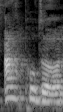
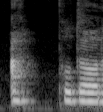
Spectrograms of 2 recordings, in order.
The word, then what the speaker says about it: Apeldoorn: It's Appledorn, it's not Appledorn as in English Appledorn, it's as in a type of tulip, which is, and it's spelt Apeldoorn, not Appledorn, you know what I mean.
